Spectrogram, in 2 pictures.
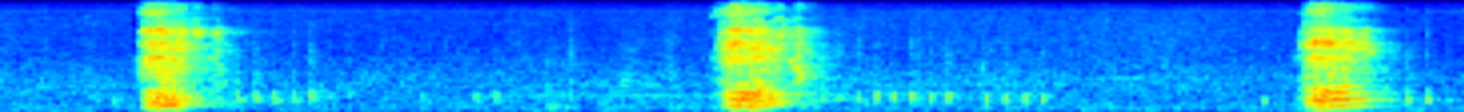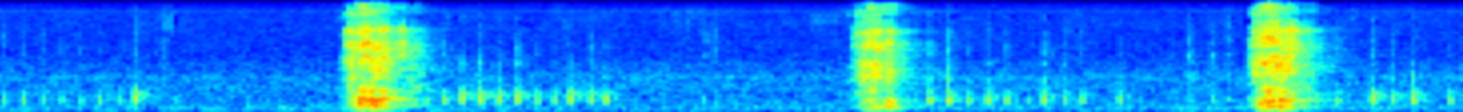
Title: chronic cough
